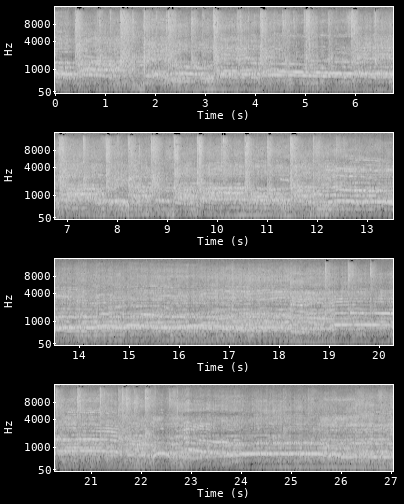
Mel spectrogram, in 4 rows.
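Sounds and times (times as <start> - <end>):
people clapping in time: 0.0 - 12.7, 18.2 - 27.0
congregation singing: 0.0 - 27.0.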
